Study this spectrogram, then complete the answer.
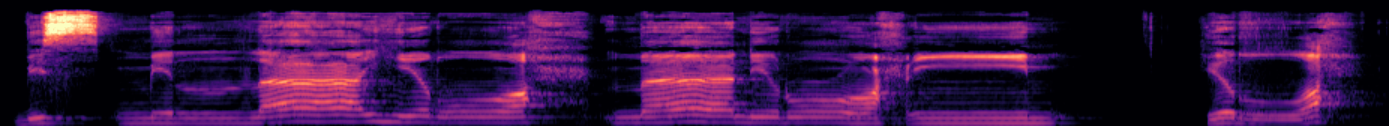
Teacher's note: Ra-nya tafkhim, tebal, hirrah, bukan hirrah.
